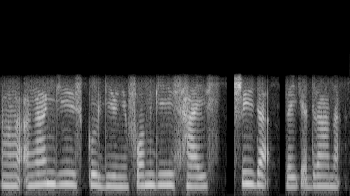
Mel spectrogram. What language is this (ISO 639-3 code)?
mni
